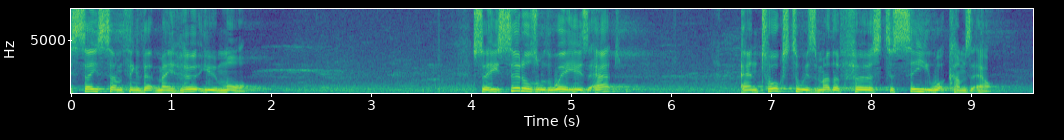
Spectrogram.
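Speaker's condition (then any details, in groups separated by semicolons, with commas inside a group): No condition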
